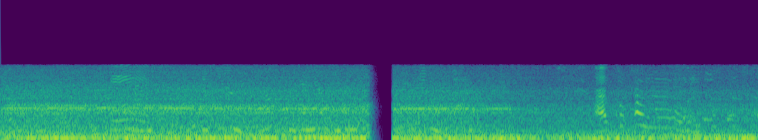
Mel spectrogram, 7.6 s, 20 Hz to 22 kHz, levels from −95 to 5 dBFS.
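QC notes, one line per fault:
3.68–3.93 s, long network dropout: the sound gives way to a buzzy continuation of its last moment that fades into about 0.14 s of near silence, then the audio resumes with roughly a quarter second missing, most likely from packets lost on the call path. On a spectrogram the final spectrum smears into fading horizontal streaks, then a dark gap, all below the 4 kHz ceiling that fits a G.711 A-law call. The waveform shows a decaying envelope, a flat stretch, then an abrupt restart.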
